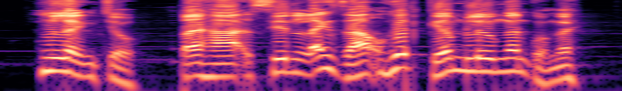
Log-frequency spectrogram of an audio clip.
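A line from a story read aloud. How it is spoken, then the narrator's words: Laughing uncontrollably. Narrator (Vietnamese): Hắn không nín được đã bật cười nói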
